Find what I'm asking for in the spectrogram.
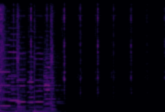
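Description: A loud, dense musical burst cuts off abruptly, followed by a timer ticking: six crisp, evenly spaced clicks about a quarter-second apart, softer and bright, with silence between them.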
